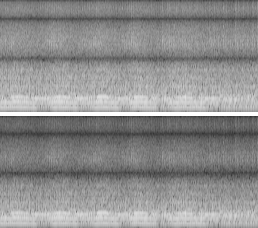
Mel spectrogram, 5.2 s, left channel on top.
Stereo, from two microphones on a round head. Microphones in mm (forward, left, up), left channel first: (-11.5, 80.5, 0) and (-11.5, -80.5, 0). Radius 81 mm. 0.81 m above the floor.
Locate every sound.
0.0 s a lawn mower: 50° left (ahead or behind)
